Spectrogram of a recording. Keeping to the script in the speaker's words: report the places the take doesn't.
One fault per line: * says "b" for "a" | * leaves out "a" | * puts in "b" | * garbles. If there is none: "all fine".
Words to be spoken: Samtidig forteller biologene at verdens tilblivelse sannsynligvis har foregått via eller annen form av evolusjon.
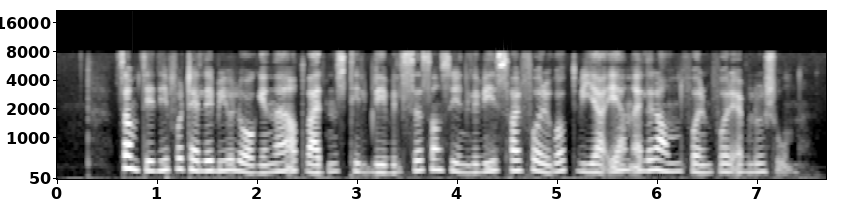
* puts in "en"
* says "for" for "av"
